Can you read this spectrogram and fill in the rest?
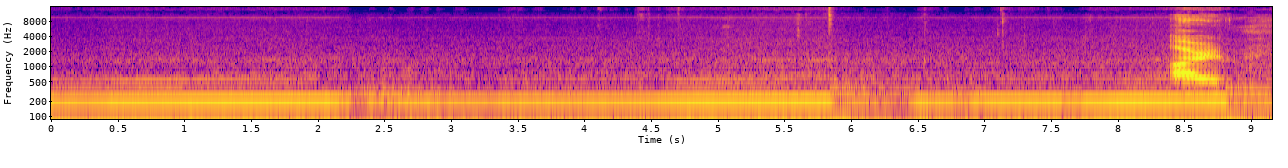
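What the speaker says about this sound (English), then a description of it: "this car be burbling, making rumbling noises." A Corvette C8 Z06 cruising at night gives off a steady low engine burble and rumble, loud and continuous throughout, with a brief shift in pitch midway and a short higher whine near the end.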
